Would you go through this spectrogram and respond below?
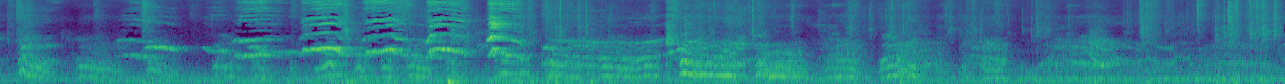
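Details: Two tan-and-white Papillon puppy sisters whimpering: a dense stream of high, wavering whines and squeals with rich overtones. The calls overlap and repeat almost twice a second, over a low steady hum.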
